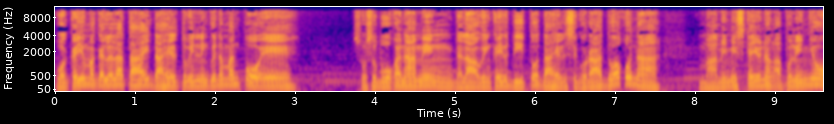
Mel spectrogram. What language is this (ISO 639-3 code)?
fil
